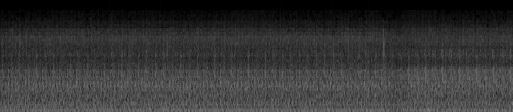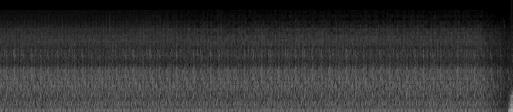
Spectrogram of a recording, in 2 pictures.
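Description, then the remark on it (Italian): A steady, rumbling engine drone from off-road cars driving over sand dunes in the Libyan desert, at the western fringes of the Ubari erg, approaching the first dune, runs for the whole stretch, fairly even in loudness, with no voices, ending in a brief louder burst. “Arrivati al primo cordone di dune, il nostro apripista Atos si piazza in posizione strategica per guidare le auto seguenti verso il punto migliore per approcciare la prima duna tagliata.”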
